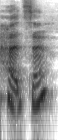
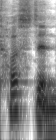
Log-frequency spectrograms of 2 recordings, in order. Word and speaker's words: Huston: So I'm not, so Matt Hudson. It's Huston, not Hudson.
